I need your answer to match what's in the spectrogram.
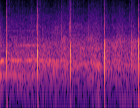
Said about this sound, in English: Okay, come on, two volunteers, come up. Can we have a massive round of applause?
